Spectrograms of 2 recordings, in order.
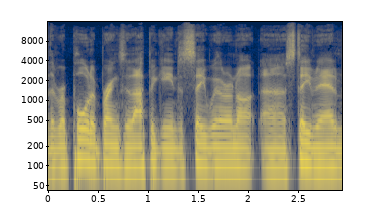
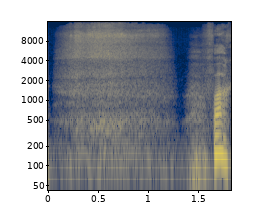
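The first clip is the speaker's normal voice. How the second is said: whispered curse; 5 semitones higher, 12 dB quieter than usual. Retold or imitated. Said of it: "you just go".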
